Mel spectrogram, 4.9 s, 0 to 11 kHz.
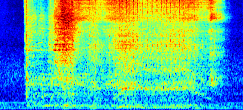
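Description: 1966 Chevrolet Caprice engine cranking and catching, then running loud and rough with a surge in revs before settling into an uneven idle with lifter ticking.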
